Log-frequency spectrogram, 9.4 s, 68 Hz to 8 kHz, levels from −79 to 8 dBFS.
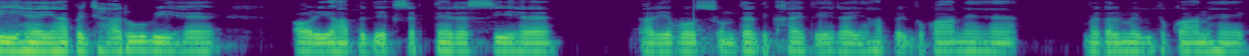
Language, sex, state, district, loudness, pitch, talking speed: Hindi, male, Bihar, Sitamarhi, -19 LUFS, 110 Hz, 210 wpm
